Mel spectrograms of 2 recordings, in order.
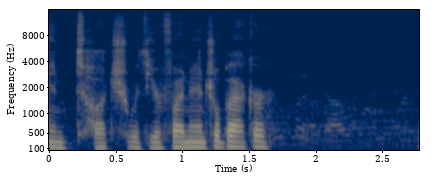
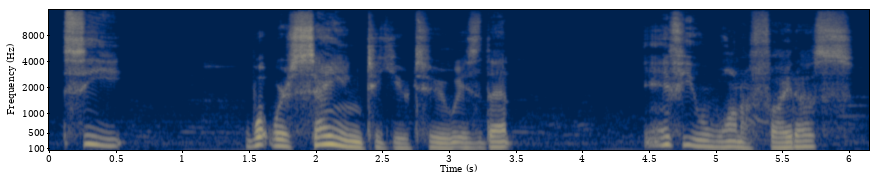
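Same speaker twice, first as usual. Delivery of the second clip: ordinary delivery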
